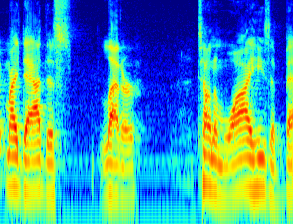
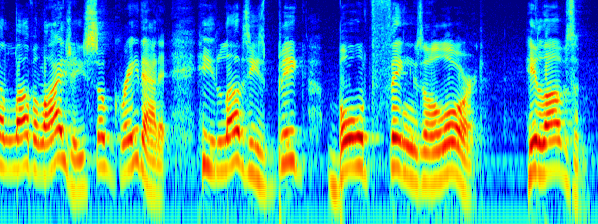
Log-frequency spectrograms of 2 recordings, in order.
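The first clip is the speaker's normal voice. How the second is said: enthusiastic; 7 semitones higher, 4 dB louder than usual. Real, not acted. Preacher builds excitement.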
